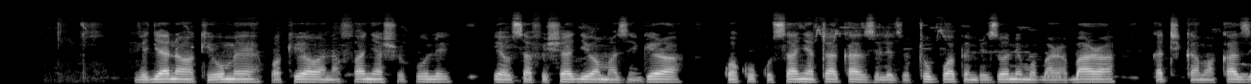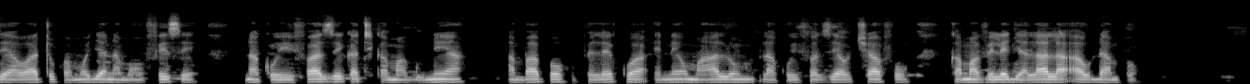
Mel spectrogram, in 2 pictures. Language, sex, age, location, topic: Swahili, female, 25-35, Dar es Salaam, government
